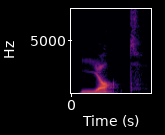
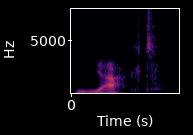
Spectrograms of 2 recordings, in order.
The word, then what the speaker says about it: yacht: But most importantly, we pronounce it like yacht. Not yak, but yacht.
